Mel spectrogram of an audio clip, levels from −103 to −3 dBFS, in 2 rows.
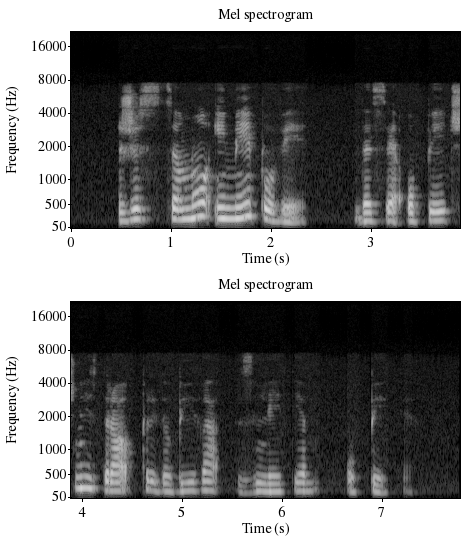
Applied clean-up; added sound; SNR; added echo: none; none; none; none.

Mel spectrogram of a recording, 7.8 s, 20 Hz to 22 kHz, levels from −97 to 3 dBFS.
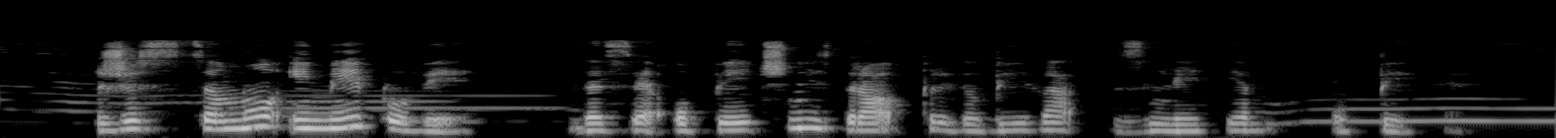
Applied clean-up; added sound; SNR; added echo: classical method Wiener filter.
